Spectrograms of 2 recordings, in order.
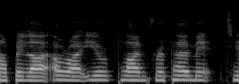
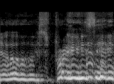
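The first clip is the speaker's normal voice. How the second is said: put-on very loud, high, complaining kid voice; 6 semitones higher, 10 dB louder than usual. Imagining children left outside in the snow: imitating cold children complaining. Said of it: "the kids are left outside going".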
